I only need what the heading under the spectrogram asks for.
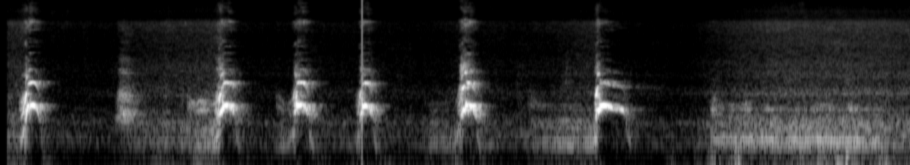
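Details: A female beagle barks at a washing machine, apparently set off by its cover, each bark a short, forceful burst every one to two seconds; then a steady mechanical rumble takes over.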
